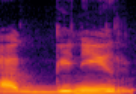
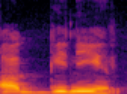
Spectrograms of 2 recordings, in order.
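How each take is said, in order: No difference in how they are said.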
